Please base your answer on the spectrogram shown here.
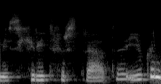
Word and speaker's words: Griet Verstraete: Would you help me again with the pronunciation? Griet Verstraete.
